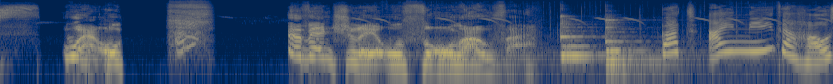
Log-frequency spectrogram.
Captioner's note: sniffs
